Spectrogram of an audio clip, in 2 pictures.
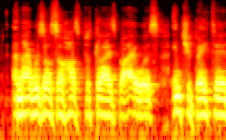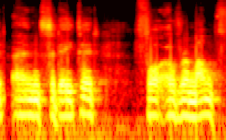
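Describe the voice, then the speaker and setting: A woman speaks at a moderate pace in a very deep, low voice. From England. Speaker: spinal cord injury patient, former show jumper. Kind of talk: casual chat.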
